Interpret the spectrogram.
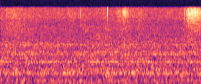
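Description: Steady low rumble and hum inside a SEPTA Regional Rail passenger car, with a faint high tick near the end.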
